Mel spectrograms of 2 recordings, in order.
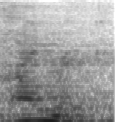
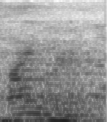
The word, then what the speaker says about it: Heinrich: like the last full day of camp it's pronounced Heinrich I know it's spelled h-e-i-n-i-c-h it's Heinrich got it all right all right yeah all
